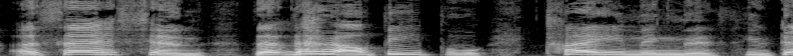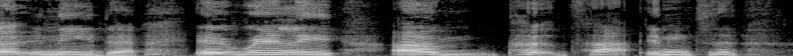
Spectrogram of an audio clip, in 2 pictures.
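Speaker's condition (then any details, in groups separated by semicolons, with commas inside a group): Cerebral palsy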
